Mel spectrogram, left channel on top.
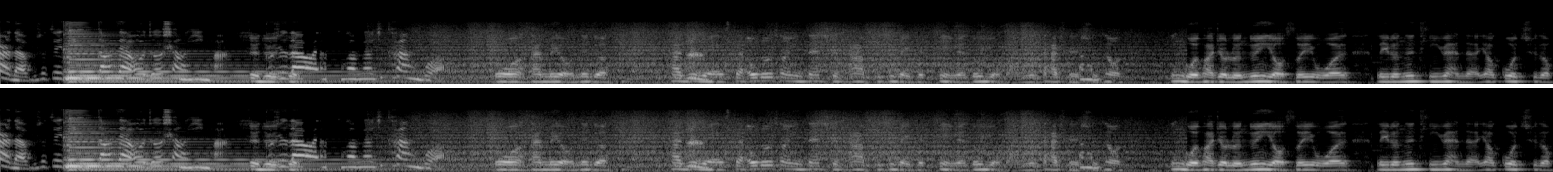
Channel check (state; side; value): identical; both; correlation 1.00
